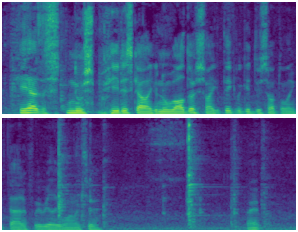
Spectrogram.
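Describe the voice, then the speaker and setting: Talking at a very fast pace, a man with a medium pitch shows big swings in loudness. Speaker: Halloween decor vlogger. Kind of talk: casual vlog chat. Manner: animated.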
